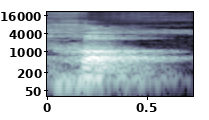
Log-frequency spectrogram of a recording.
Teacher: kalau yang ada titiknya itu dia di ujung tenggorokan, itu huruf kho.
